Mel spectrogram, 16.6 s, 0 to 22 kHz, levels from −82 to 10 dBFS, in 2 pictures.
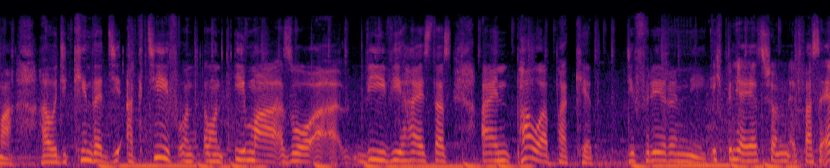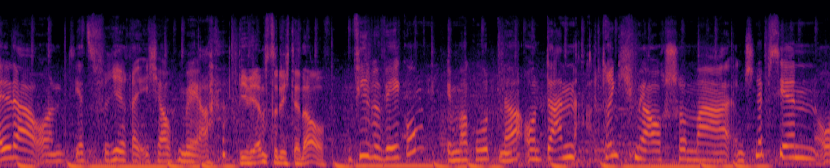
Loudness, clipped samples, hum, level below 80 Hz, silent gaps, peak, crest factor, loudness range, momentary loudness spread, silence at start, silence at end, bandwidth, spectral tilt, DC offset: -23 LUFS; under 0.1%; none; -30 dBFS; none; -10 dBFS; 12 dB; 1 LU; 5 LU; 0 s; 0 s; 15.5 kHz; -4.5 dB/octave; under 0.1%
